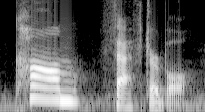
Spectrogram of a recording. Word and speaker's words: comfortable: That is exactly what most learners say. 4 syllables. Com-fter-ble. But in natural everyday speech, native speakers actually say it with just 3 syllables. Com-fter-ble. Com-after-ble. That middle syllable just collapses.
